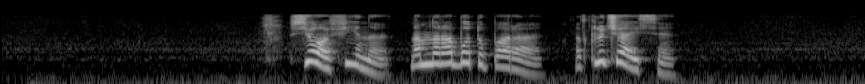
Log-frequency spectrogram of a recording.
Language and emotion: Russian, angry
